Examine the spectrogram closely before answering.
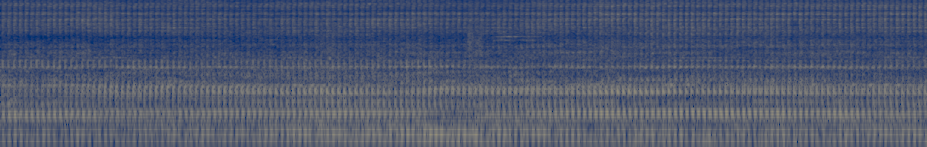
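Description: A motor running steadily with a fast, even pulsing hum.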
